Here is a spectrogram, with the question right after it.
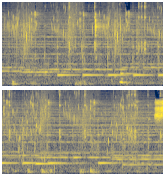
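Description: Small watery splashes and drips fall in quick bursts as parsnip seeds are watered in Stardew Valley, set against a light, steady background melody.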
